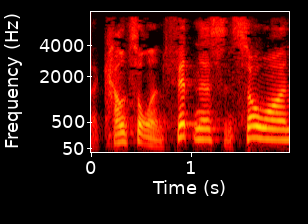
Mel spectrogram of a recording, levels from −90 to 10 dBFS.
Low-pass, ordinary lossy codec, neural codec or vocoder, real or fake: 7.2 kHz; MP3, 32 kbps; none; real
